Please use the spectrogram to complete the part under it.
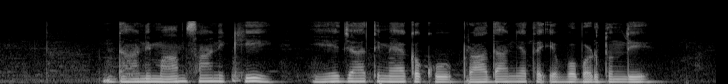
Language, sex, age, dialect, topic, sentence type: Telugu, male, 18-24, Utterandhra, agriculture, statement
